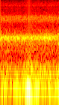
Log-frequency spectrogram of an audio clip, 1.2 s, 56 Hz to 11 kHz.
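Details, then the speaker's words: 52-inch white Hunter Pro's Best ceiling fan on high, which runs the same as medium: short steady low buzz under motor hum; owner blames a bad capacitor and plans to replace it. Slight wobble. Buzzing hum. "Now, here's high hear the buzzing noise it makes. Sounds like my It sounds almost like the Hunter Straford 2 ceiling fan in my relative's house."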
